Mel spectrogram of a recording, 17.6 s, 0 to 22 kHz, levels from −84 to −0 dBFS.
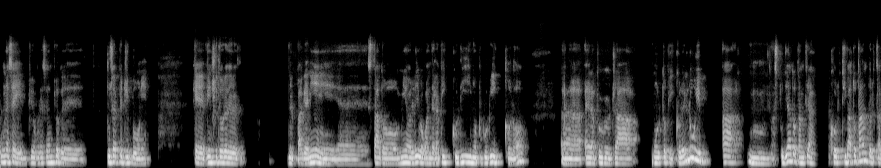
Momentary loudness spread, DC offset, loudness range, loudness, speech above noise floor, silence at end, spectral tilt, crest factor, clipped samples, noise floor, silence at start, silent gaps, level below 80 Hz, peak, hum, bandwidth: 11 LU; under 0.1%; 4 LU; -17 LUFS; 46 dB; 0 s; -7.5 dB/octave; 14 dB; under 0.1%; -62 dBFS; 0 s; 16.39-16.55 s; -72 dBFS; -2 dBFS; none; 8 kHz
